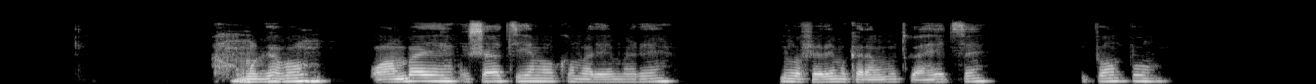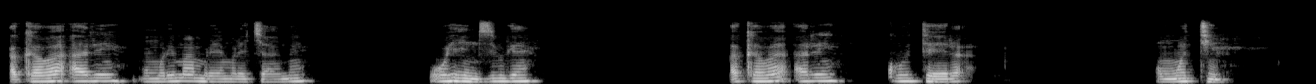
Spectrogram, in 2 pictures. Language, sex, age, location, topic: Kinyarwanda, female, 18-24, Nyagatare, agriculture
